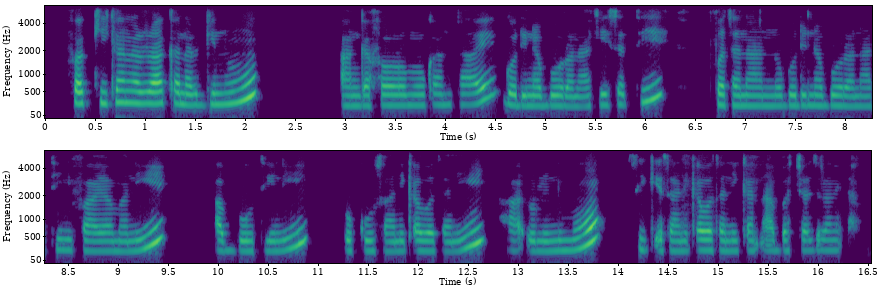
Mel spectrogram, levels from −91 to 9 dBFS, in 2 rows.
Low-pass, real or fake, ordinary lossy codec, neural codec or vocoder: 5.4 kHz; real; Opus, 24 kbps; none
